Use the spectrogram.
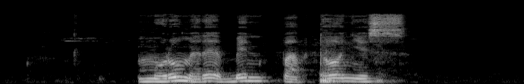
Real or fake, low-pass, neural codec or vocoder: real; 10.8 kHz; none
